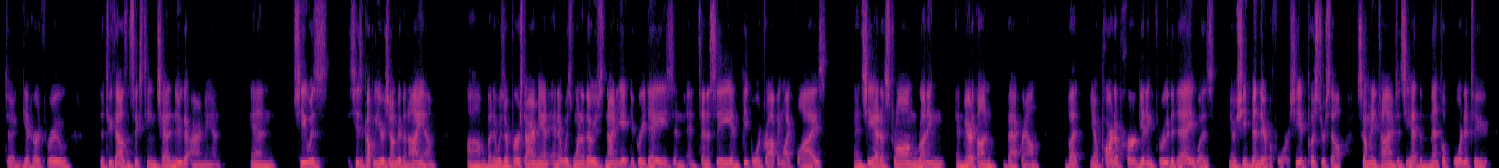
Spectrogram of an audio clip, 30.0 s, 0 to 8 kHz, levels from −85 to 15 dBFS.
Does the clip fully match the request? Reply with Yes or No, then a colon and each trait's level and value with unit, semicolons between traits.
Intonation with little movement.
Yes: narrow, 1.8 semitones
